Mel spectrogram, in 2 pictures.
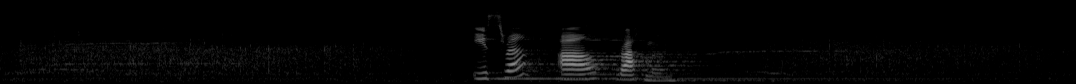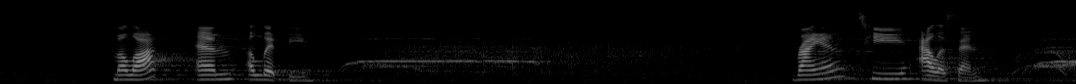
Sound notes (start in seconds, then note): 0.0 audience clapping; 7.4 audience clapping; 14.2 audience member whooping; 14.6 audience clapping; 21.0 audience cheering and clapping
